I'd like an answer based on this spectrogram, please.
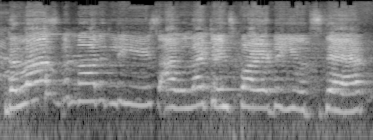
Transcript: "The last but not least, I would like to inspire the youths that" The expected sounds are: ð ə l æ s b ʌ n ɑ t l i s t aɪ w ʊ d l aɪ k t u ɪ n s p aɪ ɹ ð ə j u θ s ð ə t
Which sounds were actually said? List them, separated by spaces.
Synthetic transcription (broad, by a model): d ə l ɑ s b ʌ n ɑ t l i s aɪ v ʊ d l aɪ k t u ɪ n s p aɪ ɹ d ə j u t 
